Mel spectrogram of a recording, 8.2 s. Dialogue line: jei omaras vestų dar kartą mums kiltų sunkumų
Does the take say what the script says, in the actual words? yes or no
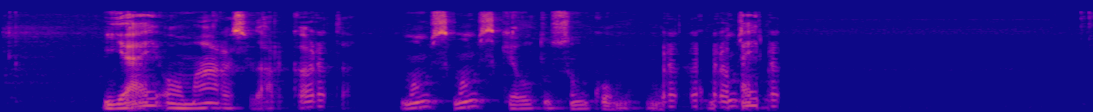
no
